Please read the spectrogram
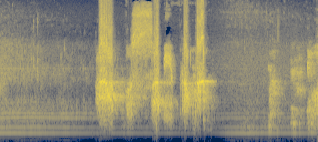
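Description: A woman speaking into a microphone in short loud phrases after a music tail fades out, over a steady electrical hum.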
